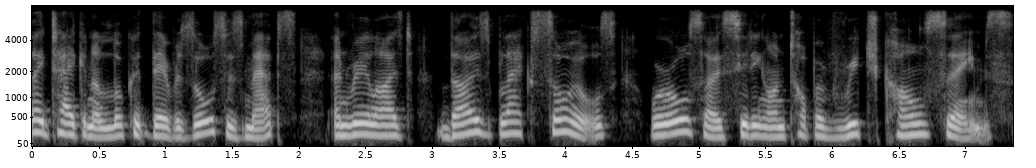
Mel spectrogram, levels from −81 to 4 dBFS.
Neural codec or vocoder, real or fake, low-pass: none; real; 7.2 kHz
